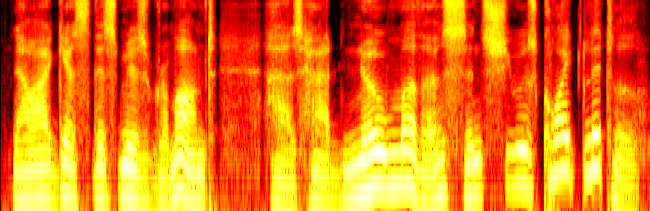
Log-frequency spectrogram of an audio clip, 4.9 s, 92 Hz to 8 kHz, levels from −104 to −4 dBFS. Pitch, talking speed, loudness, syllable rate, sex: 120 Hz, 185 wpm, -17 LUFS, 4.7 syllables/s, male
